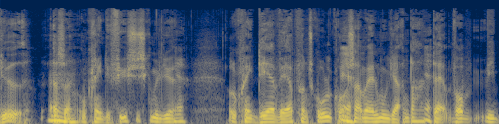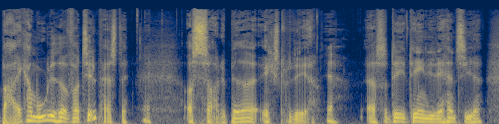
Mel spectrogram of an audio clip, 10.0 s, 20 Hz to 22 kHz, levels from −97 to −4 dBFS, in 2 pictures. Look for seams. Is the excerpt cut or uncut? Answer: uncut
